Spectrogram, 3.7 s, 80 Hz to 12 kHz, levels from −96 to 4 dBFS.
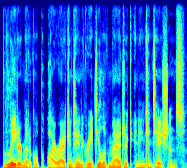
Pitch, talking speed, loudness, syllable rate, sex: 105 Hz, 190 wpm, -18 LUFS, 6.1 syllables/s, male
